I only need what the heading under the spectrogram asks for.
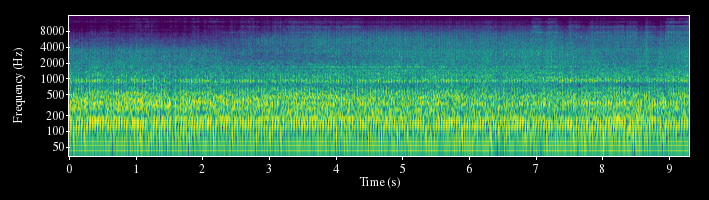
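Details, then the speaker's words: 1959 McDonough T-10 Tin Lizzie go-kart's single-cylinder engine under load: loud, chugging, uneven lumpy beat, nearly stalling on sharp turns; rough running, jetting suspected off, likely too much fuel. "Sounds like it's getting too much fuel. It sounded like it was having trouble."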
